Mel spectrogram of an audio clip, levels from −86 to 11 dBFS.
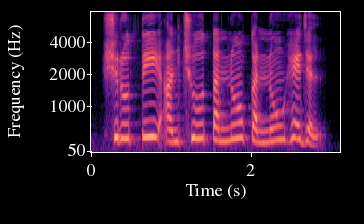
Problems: none marked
